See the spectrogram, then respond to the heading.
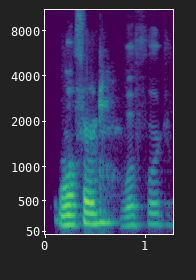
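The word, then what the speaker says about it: Wofford: Um, and then Tennessee and Warford. How do you say that? Wolford.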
